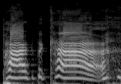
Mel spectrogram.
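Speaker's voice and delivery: put-on loud, slow Boston accent, dropped r; hammed-up Boston "Park the car". Friend shows off a Boston accent, loud and slow. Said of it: "You wanna hear a Boston accent?".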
